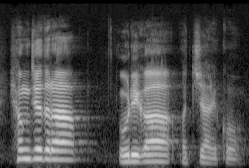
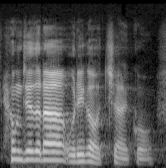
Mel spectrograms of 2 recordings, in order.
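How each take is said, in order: First: Slow, heavy cry of a guilt-stricken crowd; a people cut to the heart asking what to do; anguished lament. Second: 크게 부르고 낮게 무너지는 탄식; deep lament. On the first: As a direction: plead with slow dragging despair. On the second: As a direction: cry out, then collapse into despair. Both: Acted. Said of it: "엄청난 탄식".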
